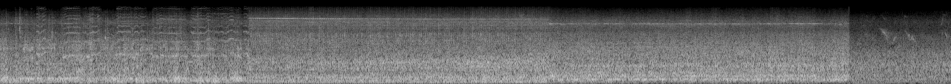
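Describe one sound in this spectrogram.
A small loader's diesel engine rumbles steadily nearby.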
